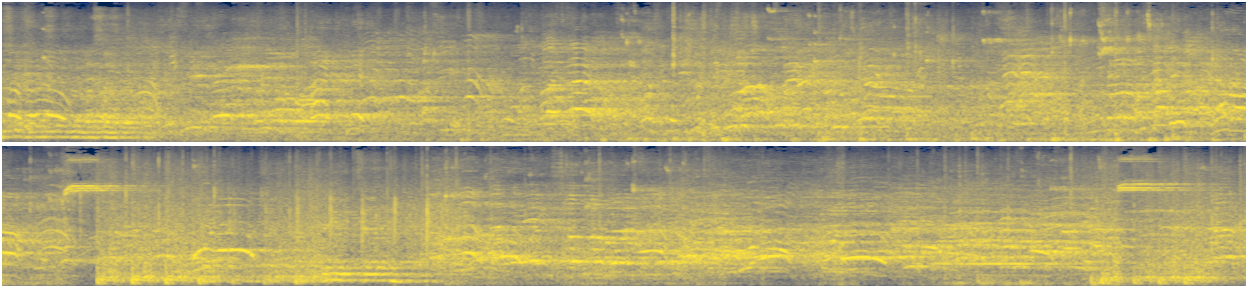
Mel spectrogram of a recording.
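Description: A ball bounces on the floor.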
